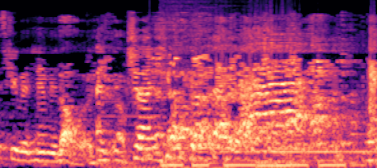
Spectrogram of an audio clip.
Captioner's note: laughter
